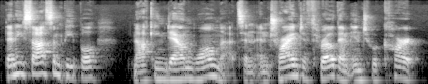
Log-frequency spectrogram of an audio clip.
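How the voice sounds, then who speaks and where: A man's voice: mid-range voice, normal speed, echoey room. A man reading fairy tales aloud in a playful storytelling manner. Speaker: storybook reader.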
